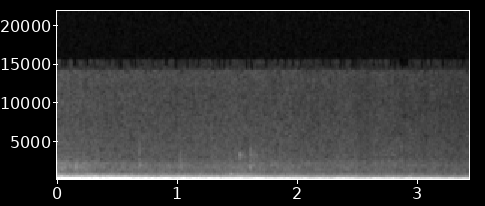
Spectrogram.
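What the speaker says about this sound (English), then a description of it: "But that military aircraft. It's not a public transportation airline." Distant military aircraft rumbling overhead, a low, deep drone that is loudest at the start and slowly fades, alone with no talk.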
